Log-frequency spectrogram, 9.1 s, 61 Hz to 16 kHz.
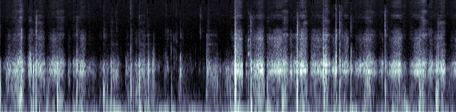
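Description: Fingertips of both hands lightly touch and scratch the uncovered small X-Y microphone capsules with metal mesh grilles on a Tascam recorder. The result is a close, steady run of soft scratching and rapid, muffled taps and thumps, with a low, boomy body and a faint midrange ring around 400–500 Hz.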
